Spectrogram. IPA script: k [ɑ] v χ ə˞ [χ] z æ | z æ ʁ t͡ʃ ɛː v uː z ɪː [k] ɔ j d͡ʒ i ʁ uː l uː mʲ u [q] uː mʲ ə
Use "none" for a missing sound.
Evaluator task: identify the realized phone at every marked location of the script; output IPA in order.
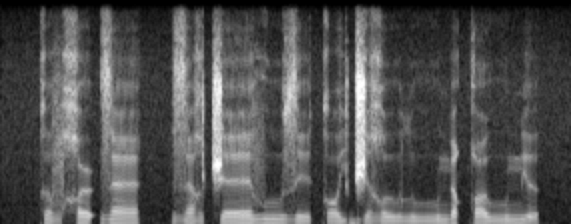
ʌ, ʔ, k, q

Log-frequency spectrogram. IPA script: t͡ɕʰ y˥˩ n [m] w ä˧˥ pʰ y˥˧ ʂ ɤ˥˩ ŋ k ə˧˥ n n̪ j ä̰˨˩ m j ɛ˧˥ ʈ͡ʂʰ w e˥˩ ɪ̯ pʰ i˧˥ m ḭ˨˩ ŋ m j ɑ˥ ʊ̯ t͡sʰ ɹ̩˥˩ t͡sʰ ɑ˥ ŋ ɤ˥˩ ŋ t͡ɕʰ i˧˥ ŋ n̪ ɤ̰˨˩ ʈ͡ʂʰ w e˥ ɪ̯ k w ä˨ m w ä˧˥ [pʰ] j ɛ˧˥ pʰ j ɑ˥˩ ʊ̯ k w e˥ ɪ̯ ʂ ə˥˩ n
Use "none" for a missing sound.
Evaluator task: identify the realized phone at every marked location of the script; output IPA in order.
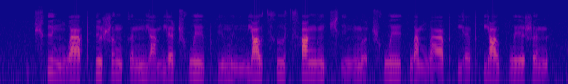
m, pʰ

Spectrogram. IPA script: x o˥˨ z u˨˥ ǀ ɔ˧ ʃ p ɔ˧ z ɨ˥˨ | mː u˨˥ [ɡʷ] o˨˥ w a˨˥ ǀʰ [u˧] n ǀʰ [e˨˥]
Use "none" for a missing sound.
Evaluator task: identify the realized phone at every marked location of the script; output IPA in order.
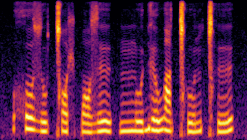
ɡʲ, u˨˥, ɨ˨˥

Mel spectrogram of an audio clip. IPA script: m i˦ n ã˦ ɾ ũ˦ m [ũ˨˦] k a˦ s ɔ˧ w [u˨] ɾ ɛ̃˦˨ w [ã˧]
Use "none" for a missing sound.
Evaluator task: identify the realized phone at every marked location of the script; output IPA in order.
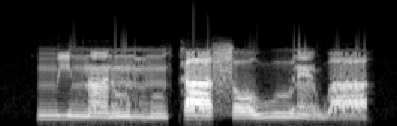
ũ˧, u˦, a˧

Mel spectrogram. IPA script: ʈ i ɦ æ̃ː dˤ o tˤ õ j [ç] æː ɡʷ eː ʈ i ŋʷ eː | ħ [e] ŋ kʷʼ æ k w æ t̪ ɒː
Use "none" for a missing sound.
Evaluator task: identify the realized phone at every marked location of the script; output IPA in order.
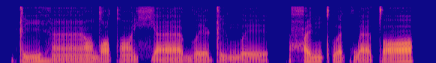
ç, e

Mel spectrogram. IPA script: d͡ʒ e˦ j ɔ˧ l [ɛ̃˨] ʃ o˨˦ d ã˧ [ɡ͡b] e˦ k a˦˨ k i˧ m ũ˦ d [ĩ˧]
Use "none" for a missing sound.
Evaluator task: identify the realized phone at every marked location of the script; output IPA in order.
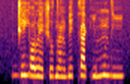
ɛ̃˨, ɡ͡b, i˧

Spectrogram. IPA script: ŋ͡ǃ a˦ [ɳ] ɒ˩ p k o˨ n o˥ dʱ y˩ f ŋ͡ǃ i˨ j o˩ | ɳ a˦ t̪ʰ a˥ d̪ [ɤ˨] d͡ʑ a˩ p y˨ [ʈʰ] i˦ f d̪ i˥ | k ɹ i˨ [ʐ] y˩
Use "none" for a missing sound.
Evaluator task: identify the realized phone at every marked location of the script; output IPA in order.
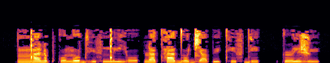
ɳ, o˨, t̪ʰ, ʐ

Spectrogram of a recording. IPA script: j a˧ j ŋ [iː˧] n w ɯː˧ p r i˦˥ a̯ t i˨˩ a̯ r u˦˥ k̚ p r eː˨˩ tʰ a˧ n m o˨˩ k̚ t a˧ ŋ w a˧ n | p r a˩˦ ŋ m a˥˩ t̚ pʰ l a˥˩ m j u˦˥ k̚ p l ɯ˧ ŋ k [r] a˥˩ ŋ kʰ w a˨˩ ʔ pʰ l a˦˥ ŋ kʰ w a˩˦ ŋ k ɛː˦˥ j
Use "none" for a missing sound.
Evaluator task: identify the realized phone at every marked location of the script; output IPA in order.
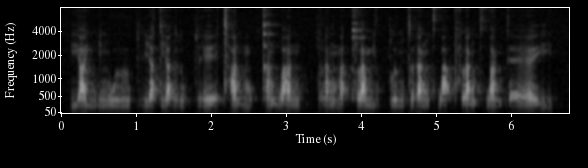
i˧, r

